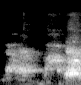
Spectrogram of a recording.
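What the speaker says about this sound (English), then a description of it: "the dogs wanted to say hi" Dogs bark close by, a quick pair of loud barks in under a second, the second rising sharper.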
